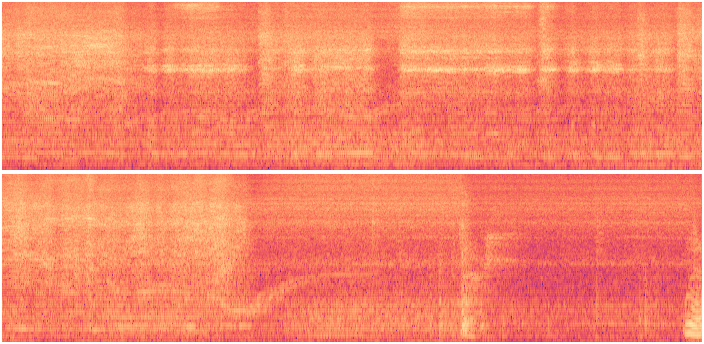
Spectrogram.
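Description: Powered soft wire wheel running while the corroded aluminium body of an outboard carburetor is held against it to scrub off corrosion. About nine and a half seconds in it is switched off and winds down with a falling pitch, and a single knock follows a couple of seconds later.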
